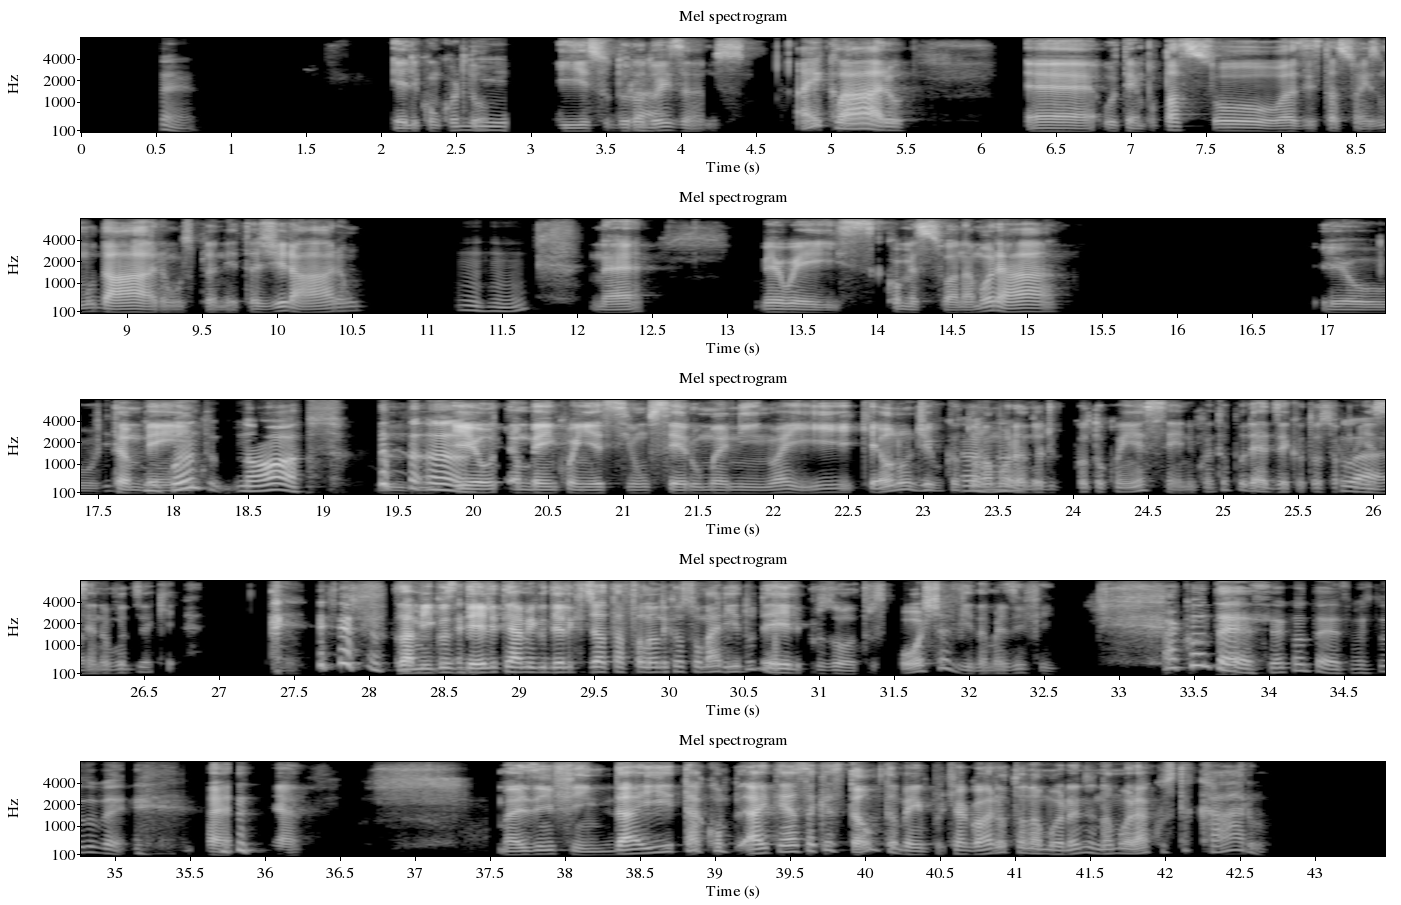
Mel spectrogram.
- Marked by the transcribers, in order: tapping; chuckle; laugh; unintelligible speech; laugh
- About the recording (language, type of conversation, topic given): Portuguese, advice, Como você lida com a ansiedade ao abrir faturas e contas no fim do mês?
